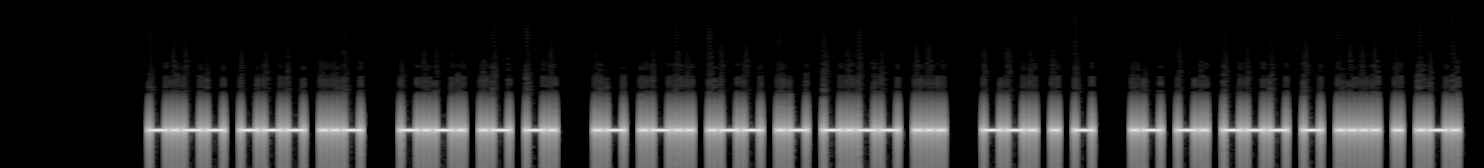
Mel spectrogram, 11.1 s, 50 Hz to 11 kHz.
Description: Morse code, heard as a keyed tone, about 28 wpm, 700 Hz. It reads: YOU CAN ALWAYS GET ANOTHER
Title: Sentences from Top 1200 Words 28wpm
